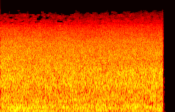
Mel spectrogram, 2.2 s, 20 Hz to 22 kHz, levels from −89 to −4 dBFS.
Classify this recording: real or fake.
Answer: fake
